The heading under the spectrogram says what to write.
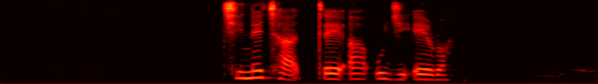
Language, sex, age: Venda, female, 20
